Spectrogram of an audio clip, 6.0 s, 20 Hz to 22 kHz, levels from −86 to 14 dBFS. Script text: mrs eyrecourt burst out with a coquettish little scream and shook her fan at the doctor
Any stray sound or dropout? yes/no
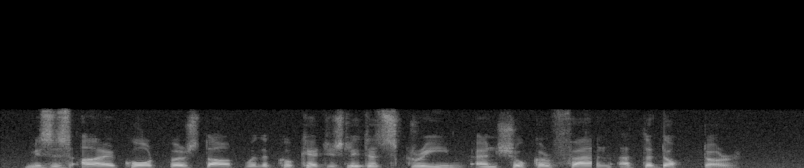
yes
